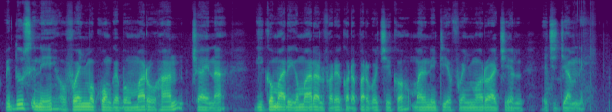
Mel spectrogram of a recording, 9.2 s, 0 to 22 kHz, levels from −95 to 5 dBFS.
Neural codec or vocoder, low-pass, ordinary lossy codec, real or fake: vocoder, 44.1 kHz, 128 mel bands every 256 samples, BigVGAN v2; none; none; fake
